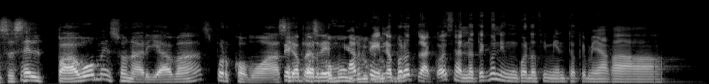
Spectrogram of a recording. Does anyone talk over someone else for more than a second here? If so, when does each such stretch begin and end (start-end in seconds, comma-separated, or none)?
2.8-4.2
